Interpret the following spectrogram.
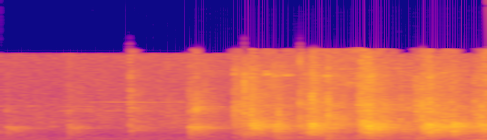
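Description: Audience applause, beginning about a second in and growing louder.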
